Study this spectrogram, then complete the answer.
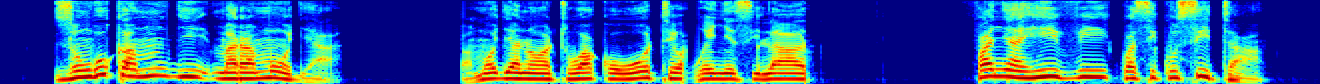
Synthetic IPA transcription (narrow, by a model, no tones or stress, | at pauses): zuŋɡukam̩ʄimaɾamɔʄa̰ | pa̰mɔʄanawatuwakɔwɔtɛwɛɲɛsilaha | faɲaɦivikwasikusita̰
